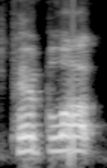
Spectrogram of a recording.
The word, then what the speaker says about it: Piplup: he is so he's super popular so here's Piplup that's how you say its name here's this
